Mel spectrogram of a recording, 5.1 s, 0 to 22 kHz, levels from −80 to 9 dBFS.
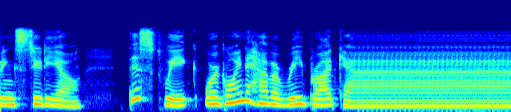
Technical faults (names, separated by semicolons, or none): short stall from a late packet; system hang loop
